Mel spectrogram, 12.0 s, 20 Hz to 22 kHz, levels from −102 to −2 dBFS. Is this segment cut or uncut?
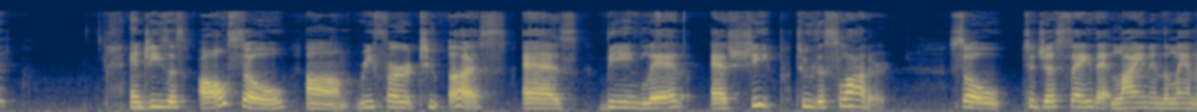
cut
